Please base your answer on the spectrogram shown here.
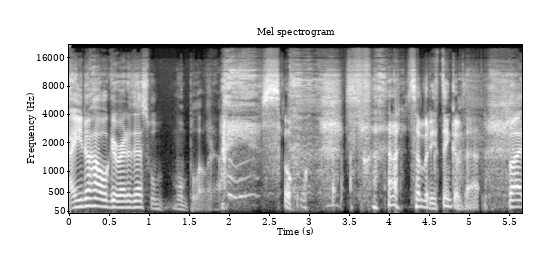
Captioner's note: chuckles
